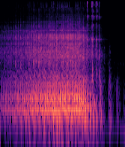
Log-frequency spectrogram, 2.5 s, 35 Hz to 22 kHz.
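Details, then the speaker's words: Husqvarna 550 chainsaw with a symptom when tilted on its side, fuel with debris: thin, high buzzing that climbs a couple seconds then cuts out; lean running, owner suspects a radial seal air leak or switch, unconfirmed. "Okay, so now it doesn't show the symptom, but it does show lean symptoms. So I wonder if that's related."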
